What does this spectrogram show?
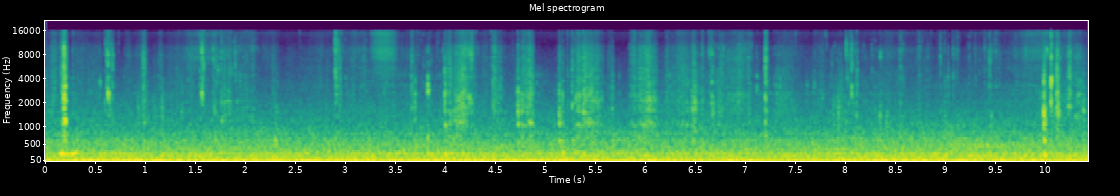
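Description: Close-up chewing and mouth smacking of wet burrito, with many small scattered clicks and scrapes from plastic utensils in a foam takeout container, over a steady low hum.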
